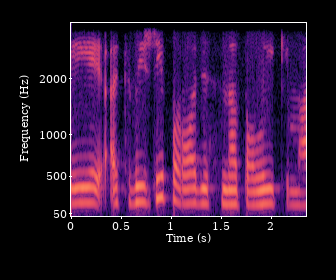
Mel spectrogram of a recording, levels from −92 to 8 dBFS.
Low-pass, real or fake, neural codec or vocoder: 3.6 kHz; real; none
